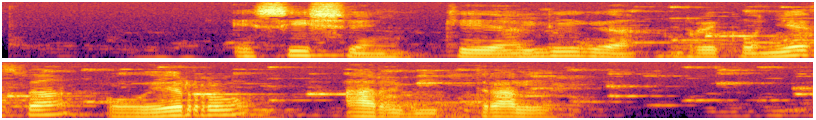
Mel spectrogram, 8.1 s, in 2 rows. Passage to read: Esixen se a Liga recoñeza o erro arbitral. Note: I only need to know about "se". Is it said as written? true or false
false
